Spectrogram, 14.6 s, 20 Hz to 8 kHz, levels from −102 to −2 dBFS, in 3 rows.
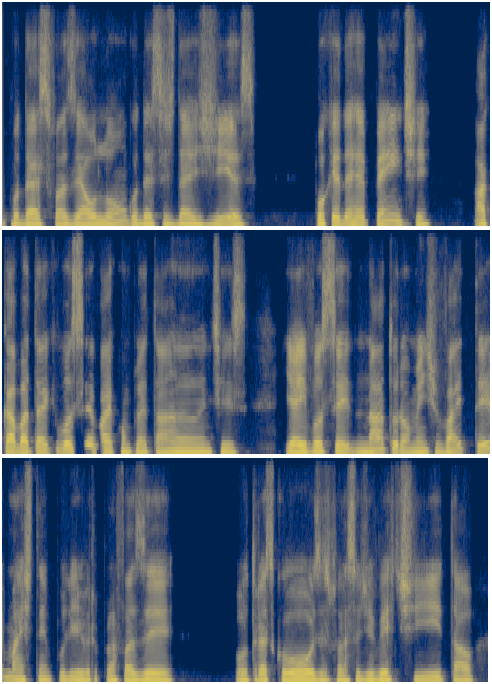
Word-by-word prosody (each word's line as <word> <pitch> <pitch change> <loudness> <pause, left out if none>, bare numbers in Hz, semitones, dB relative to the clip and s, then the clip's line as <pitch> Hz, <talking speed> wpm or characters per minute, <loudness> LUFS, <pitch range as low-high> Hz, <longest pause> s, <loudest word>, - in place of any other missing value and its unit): pudesse 145 -2 -1
fazer 140 -1 -1
ao 140 +1 +2
longo 160 +6 -1
desses 140 -2 -1
10 125 -2 +1
dias? 130 0 -1 0.6
Porque 175 +2 +2
de 195 +1 0
repente, 180 - -1 0.4
acaba 165 +4 +3
até 185 +2 0
que 205 - -14
você 210 -1 0
vai 175 -2 +1
completar 140 +1 -2
antes, 145 -3 0 0.4
e 145 - +2
aí 140 0 +7
você, 155 +3 +1
naturalmente, 165 - -1
vai 160 +9 -1
ter 210 +2 -2
mais 175 -8 -1
tempo 150 -2 -4
livre 135 +2 0
pra 135 -3 -2
fazer 125 -2 +2 0.6
outras 130 +4 0
coisas, 135 -3 +4
pra 125 -1 -1
se 130 +3 -2
divertir, 130 +3 0
e - - -2
tal. 140 +1 -2
145 Hz, 145 wpm, -23 LUFS, 135-165 Hz, 0.6 s, aí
